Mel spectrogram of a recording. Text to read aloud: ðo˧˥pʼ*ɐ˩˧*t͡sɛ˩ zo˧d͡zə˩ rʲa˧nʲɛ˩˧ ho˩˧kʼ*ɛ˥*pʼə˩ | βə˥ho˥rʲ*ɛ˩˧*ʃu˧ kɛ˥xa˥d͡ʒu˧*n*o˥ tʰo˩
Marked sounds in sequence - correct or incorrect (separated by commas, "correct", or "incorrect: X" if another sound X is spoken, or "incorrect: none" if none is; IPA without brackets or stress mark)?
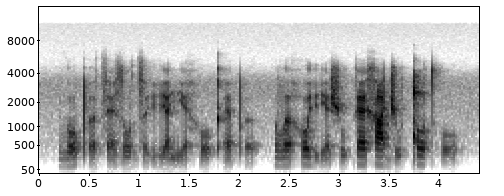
incorrect: ə˩˧, incorrect: ɛ˩˧, correct, incorrect: ǃ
